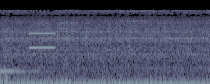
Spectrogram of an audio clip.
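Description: Near silence: room tone, with a faint, brief high-pitched beep about a third of a second in and a faint steady low hum that stops before the first second is out.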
